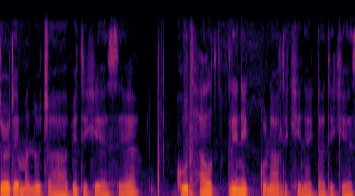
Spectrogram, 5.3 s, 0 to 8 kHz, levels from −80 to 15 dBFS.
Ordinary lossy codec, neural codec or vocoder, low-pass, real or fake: none; none; 7.2 kHz; real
